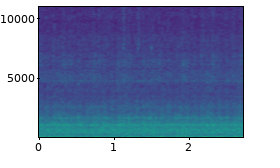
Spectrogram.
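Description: A steady, low rumble from a train running in Train Simulator, with a constant engine drone and faint rail noise and no talk over it.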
